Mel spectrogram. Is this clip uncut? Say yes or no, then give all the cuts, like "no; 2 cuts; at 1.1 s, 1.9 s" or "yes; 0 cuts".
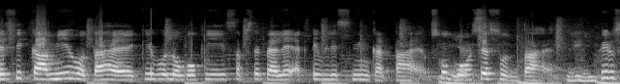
yes; 0 cuts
